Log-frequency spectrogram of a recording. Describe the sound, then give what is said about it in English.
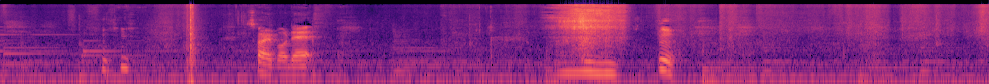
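Someone blows their nose once: a single honking, breathy burst lasting about a second. A man speaks briefly before and after it. “I need to blow my nose.”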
